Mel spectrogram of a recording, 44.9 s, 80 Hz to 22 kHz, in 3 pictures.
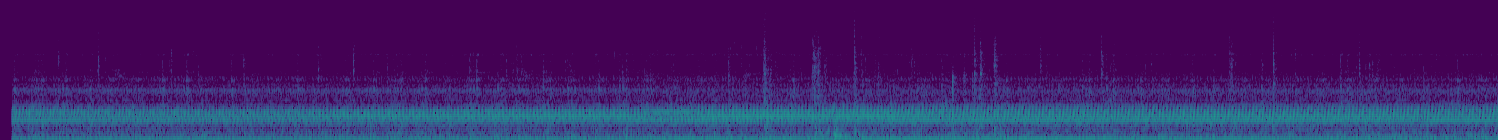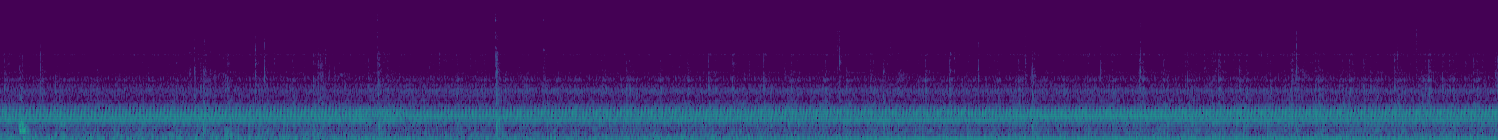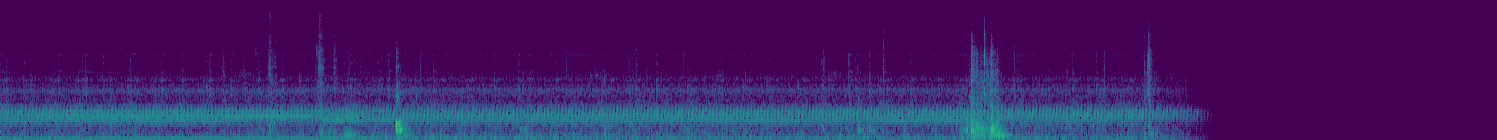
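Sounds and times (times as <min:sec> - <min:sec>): electric motor humming and whining: 0:00.2 - 0:42.1.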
